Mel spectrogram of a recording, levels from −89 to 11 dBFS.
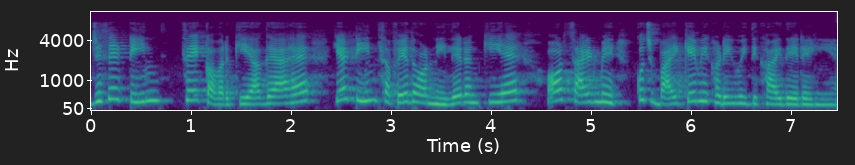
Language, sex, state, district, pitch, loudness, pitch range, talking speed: Hindi, female, Maharashtra, Dhule, 280 Hz, -24 LUFS, 230-320 Hz, 215 wpm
